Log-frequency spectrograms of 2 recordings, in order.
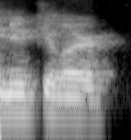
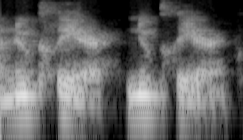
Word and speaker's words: nuclear: I say nuclear wrong. I know. Nuclear. I'm working on it, man. I'm working on it. Try not to say it like George W. Bush.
